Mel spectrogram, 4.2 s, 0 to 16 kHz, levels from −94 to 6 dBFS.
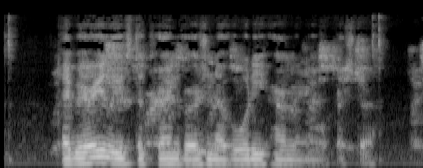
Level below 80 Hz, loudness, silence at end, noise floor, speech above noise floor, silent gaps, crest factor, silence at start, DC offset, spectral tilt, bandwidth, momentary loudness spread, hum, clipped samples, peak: -58 dBFS; -23 LUFS; 0 s; -48 dBFS; 25 dB; none; 20 dB; 0.05 s; under 0.1%; -5 dB/octave; 11.5 kHz; 13 LU; none; under 0.1%; -4 dBFS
